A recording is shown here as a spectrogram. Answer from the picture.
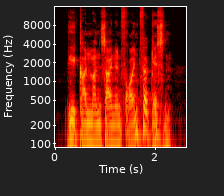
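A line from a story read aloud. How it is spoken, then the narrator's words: Grumbling. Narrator (German): brummte er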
